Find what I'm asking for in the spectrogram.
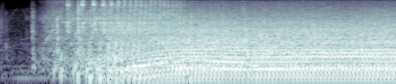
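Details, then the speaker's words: Lawnmower serviced a month ago and returned running poorly, with oil on the body from being tipped with the air filter down. It catches quickly and holds a steady, even full-speed drone with no surging: running normally. "so let me start it up here guys and you're going to see that it will run perfectly"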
